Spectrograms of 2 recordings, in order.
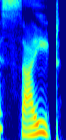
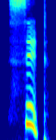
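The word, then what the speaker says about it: seat: हम उसे हिंदी वाला आई बना देते हैं और सीट बन जाता है साइट। जबकि सही प्रोनाउंसिएशन है सीट। बिल्कुल छोटी क्विक सी आवा। जरा फर्क सुनिए। साइट और सीट।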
